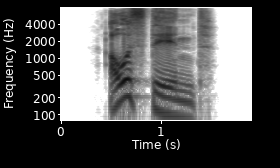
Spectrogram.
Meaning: inflection of ausdehnen: 1. third-person singular dependent present 2. second-person plural dependent present
- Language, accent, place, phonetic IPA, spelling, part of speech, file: German, Germany, Berlin, [ˈaʊ̯sˌdeːnt], ausdehnt, verb, De-ausdehnt.ogg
